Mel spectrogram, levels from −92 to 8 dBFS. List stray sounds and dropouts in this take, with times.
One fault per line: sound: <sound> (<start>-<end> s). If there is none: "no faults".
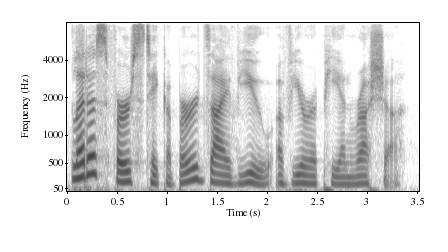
no faults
